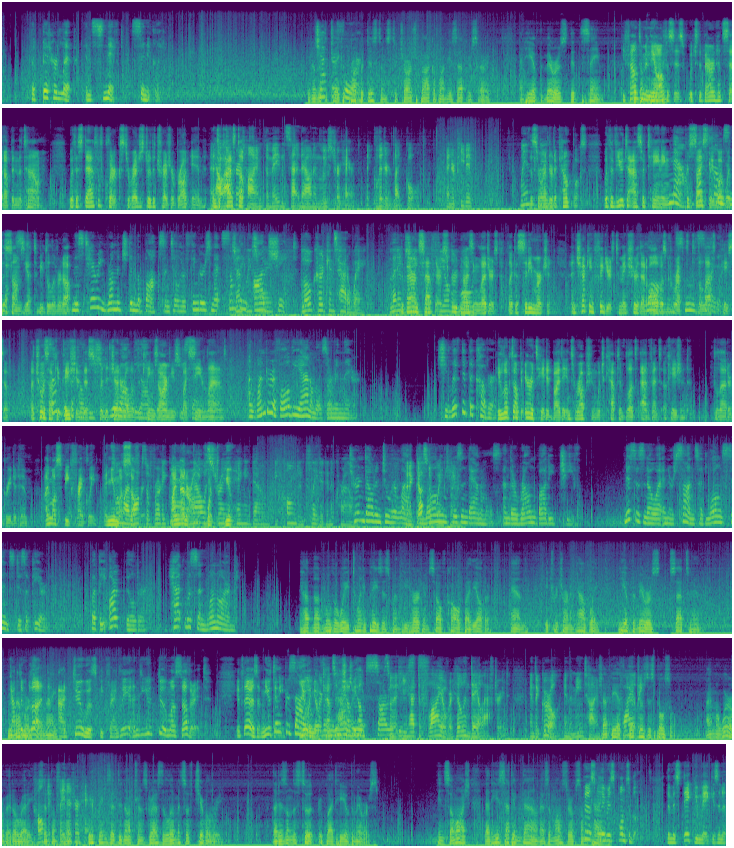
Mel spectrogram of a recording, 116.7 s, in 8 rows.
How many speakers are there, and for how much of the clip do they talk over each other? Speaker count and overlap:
four, about 24%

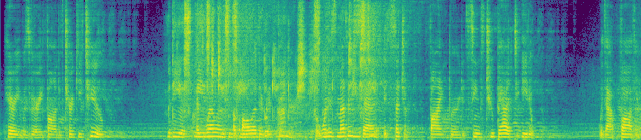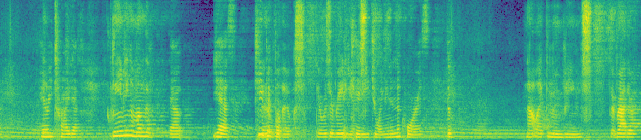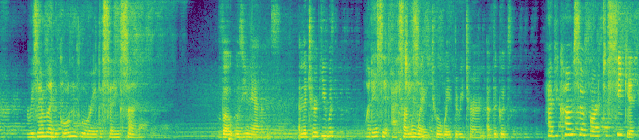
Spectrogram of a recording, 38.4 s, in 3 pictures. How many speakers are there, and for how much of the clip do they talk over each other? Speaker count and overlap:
two, about 16%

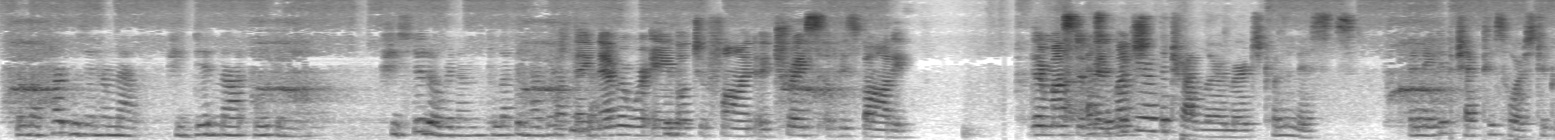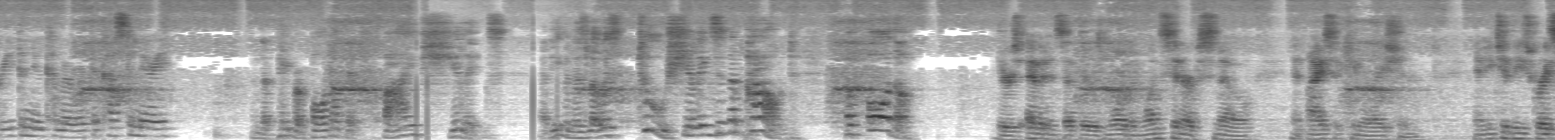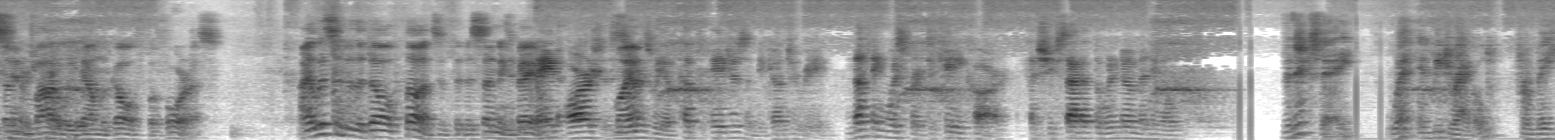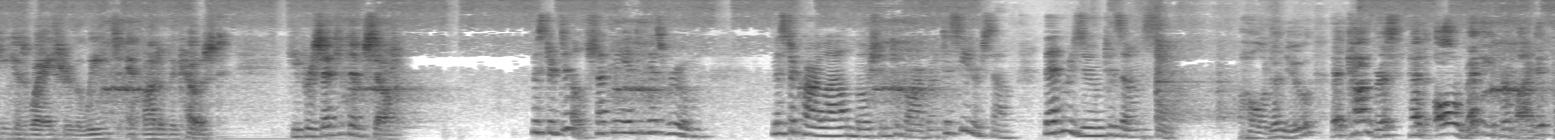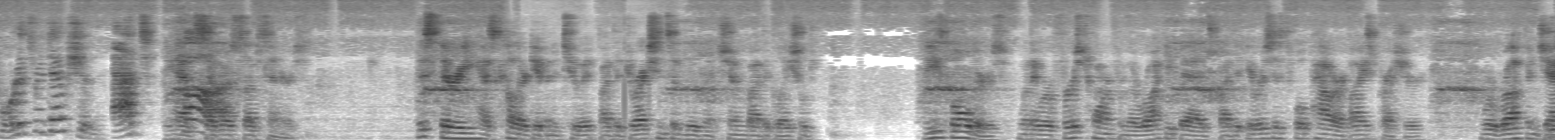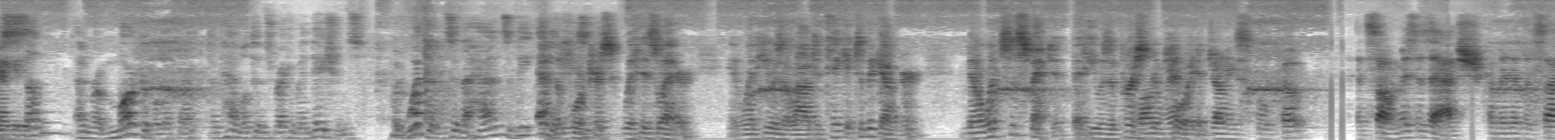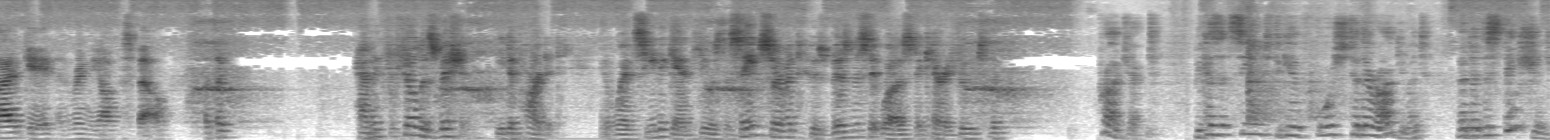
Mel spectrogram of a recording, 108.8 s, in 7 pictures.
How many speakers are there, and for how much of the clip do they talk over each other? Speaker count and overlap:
nine, about 7%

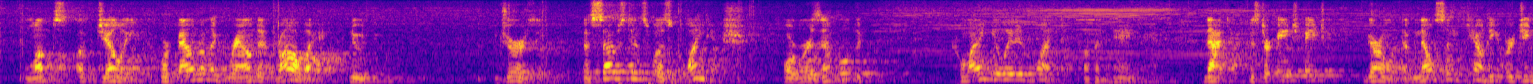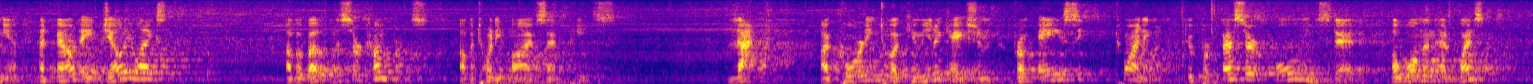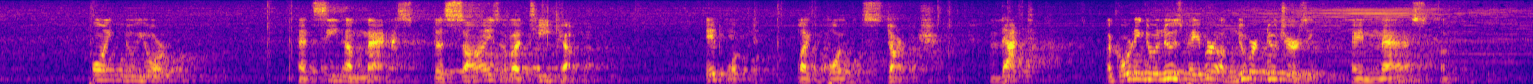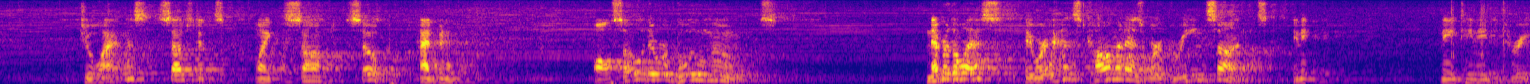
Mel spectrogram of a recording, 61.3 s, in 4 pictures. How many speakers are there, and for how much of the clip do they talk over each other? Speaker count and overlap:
one, no overlap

